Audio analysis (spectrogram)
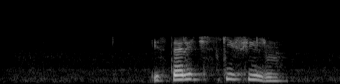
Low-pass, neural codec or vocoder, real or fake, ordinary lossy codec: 3.6 kHz; vocoder, 22.05 kHz, 80 mel bands, HiFi-GAN; fake; none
